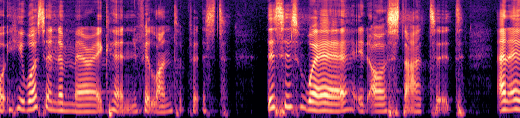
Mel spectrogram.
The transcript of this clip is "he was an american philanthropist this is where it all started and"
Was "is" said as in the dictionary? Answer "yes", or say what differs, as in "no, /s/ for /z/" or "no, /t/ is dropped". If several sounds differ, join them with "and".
yes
